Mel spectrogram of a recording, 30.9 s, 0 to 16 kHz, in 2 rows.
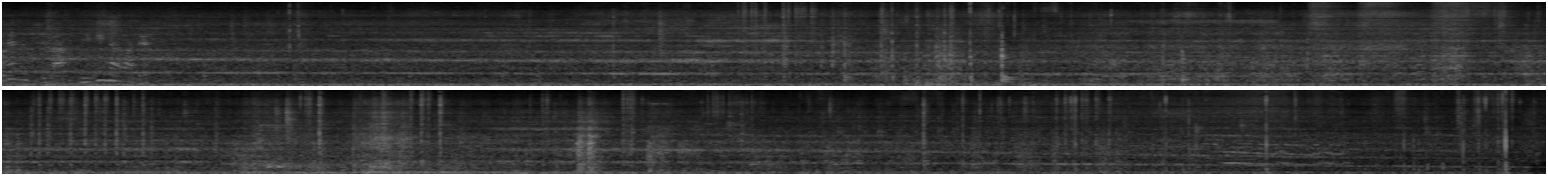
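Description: Electric train motor whine on a JR East E233-8000 series, heard from the driver's cab, sinking slowly in pitch as the train slows into a station, over a steady rumble of wheels on rail. A few sharp knocks come from the wheels over rail joints.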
